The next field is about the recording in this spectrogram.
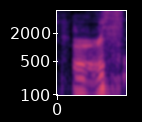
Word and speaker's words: Eaarth: I'm going to read Bill McKibben's latest book, which he calls Earth, and I have to prolong the pronunciation of that. He says you should say it as though you were Arnold Schwarzenegger. – Because it's spelled E-A-A-R-T-H.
